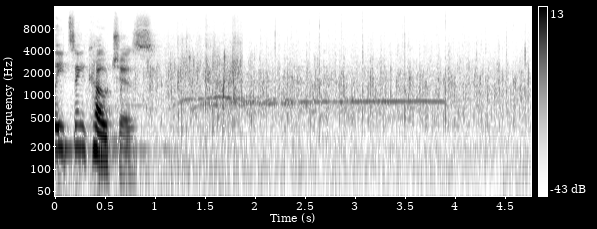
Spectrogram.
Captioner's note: audience applauds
